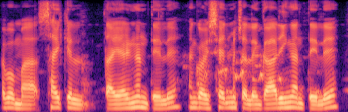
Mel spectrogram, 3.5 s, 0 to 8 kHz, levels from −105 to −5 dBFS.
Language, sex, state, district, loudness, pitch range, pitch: Wancho, male, Arunachal Pradesh, Longding, -17 LUFS, 110-135 Hz, 130 Hz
